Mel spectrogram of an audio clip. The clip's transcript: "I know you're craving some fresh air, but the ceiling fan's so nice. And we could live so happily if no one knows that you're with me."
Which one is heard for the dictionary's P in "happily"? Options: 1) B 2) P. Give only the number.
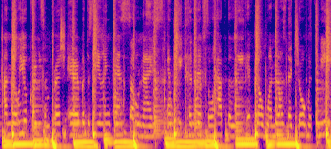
1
